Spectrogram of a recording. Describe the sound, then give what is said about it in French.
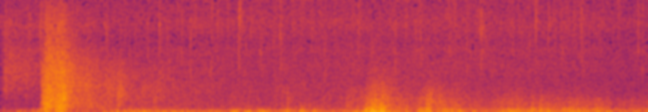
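Steady rain hisses throughout while thunder rumbles in two loud bursts, one early and another a few seconds later with a lingering roll, no voices present. “Le temps menace. C'est vrai que nous vivons une saison incertaine.”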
